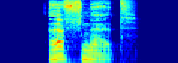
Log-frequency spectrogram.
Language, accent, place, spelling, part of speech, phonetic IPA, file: German, Germany, Berlin, öffnet, verb, [ˈœfnət], De-öffnet.ogg
- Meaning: inflection of öffnen: 1. third-person singular present 2. second-person plural present 3. second-person plural subjunctive I 4. plural imperative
